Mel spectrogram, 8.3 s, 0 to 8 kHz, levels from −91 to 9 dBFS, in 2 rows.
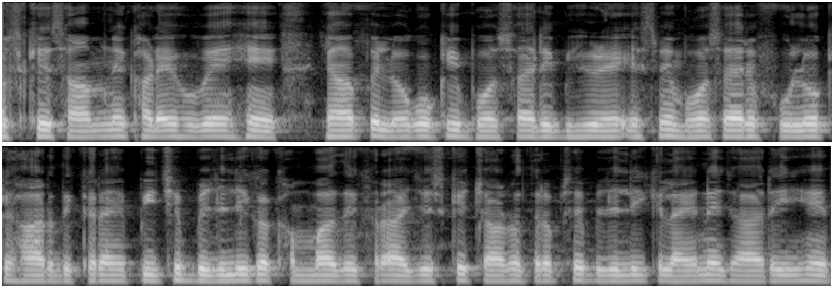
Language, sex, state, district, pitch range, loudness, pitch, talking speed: Hindi, male, Chhattisgarh, Raigarh, 125-130 Hz, -15 LUFS, 125 Hz, 290 wpm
